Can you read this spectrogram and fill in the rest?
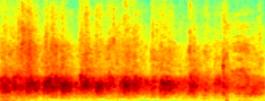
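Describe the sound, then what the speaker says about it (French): A crowd applauds at a fashion show, a steady wash of clapping from many hands that stays fairly even and moderately distant throughout, with no voices breaking through. "Merci d'applaudir bien fort."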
